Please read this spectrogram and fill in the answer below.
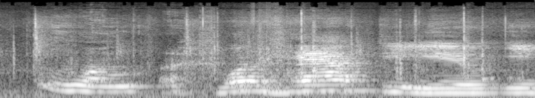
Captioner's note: voiceover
